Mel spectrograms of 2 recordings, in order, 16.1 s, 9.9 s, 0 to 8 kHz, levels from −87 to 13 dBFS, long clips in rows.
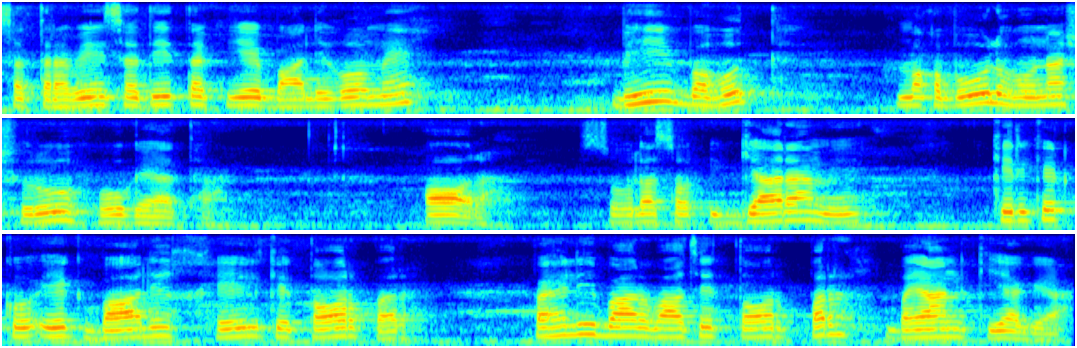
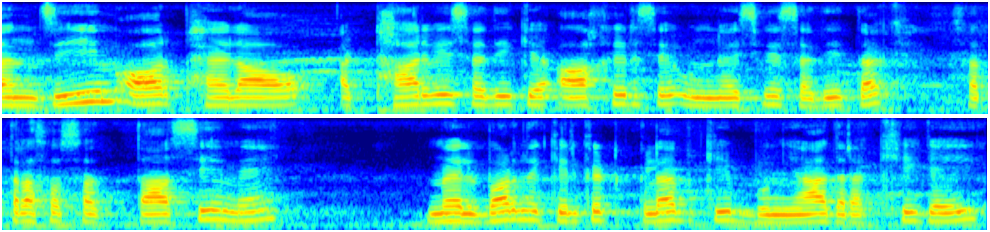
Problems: constant background noise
